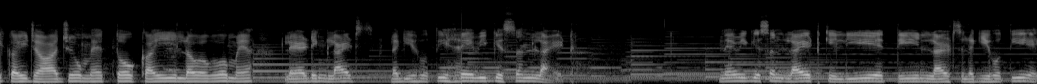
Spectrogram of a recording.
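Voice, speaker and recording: A man reads a scripted explainer narration in short phrases, stumbling now and then. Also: medium pitch. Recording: dull lo-fi voice track. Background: music with guitar.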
